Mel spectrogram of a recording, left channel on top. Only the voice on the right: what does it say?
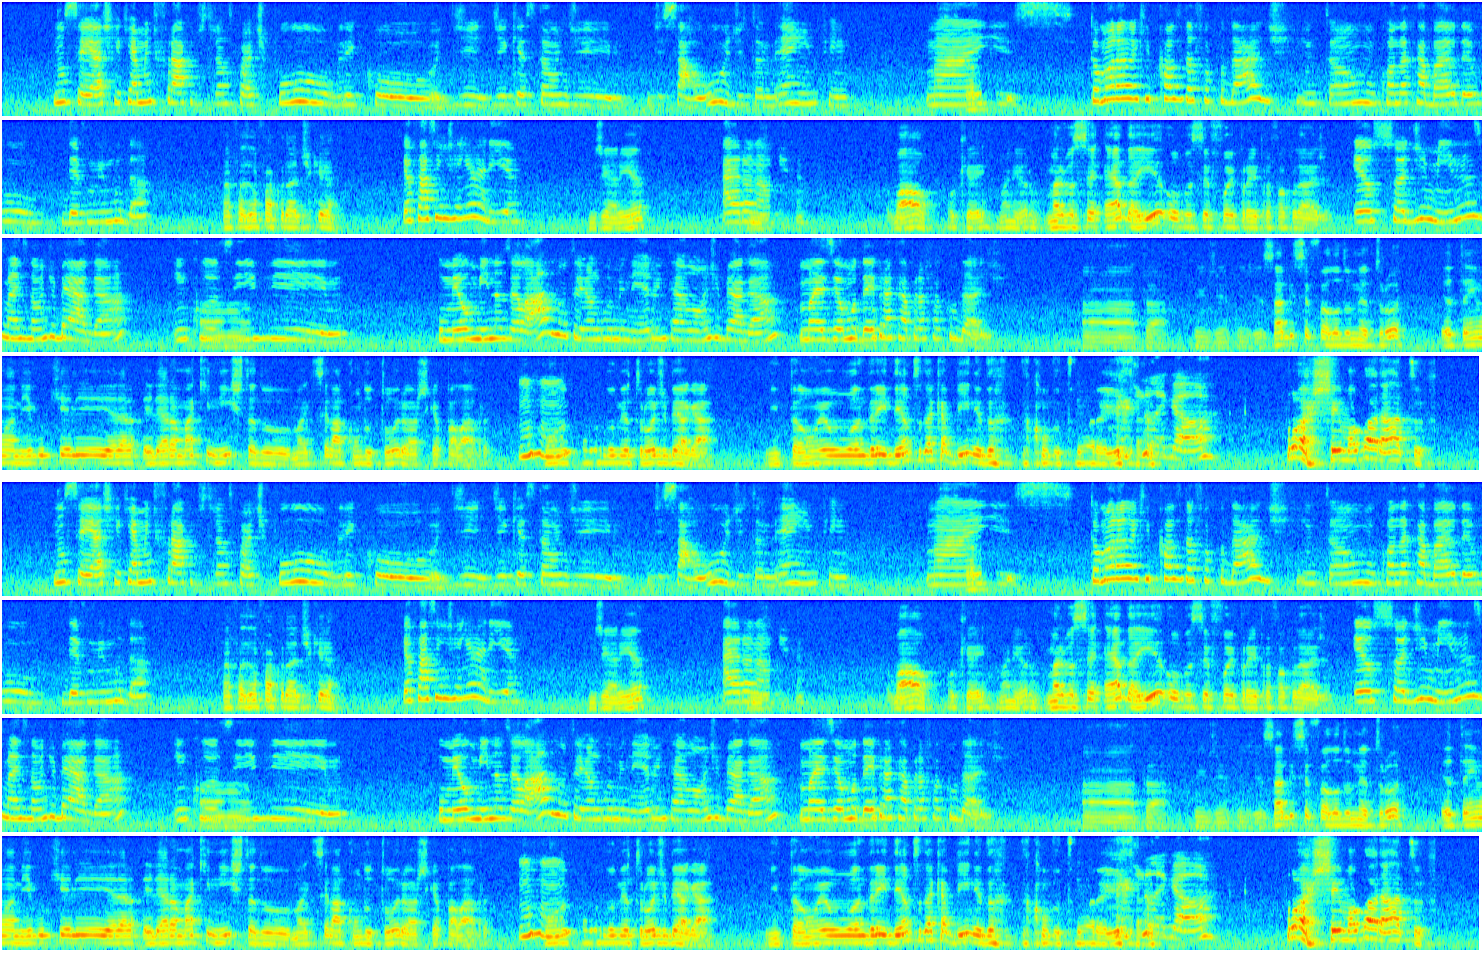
Sabe?
Tá tá fazendo faculdade de quê?
Engenharia?
Entendi. Uau, ok, maneiro. Mas você é daí ou você foi para ir para a faculdade?
Ah,
ah, tá. Entendi, entendi. Sabe que você falou do metrô? Eu tenho um amigo que ele era, ele era maquinista do, ma- sei lá, condutor, eu acho que é a palavra.
Condutor do metrô de BH. Então eu andei dentro da cabine do, do condutor
aí.
<laughs>
Pô, achei mó barato.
